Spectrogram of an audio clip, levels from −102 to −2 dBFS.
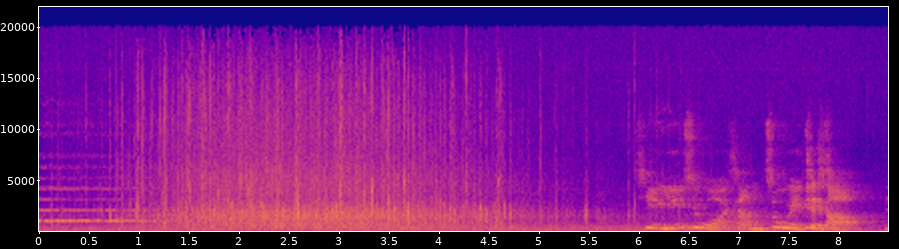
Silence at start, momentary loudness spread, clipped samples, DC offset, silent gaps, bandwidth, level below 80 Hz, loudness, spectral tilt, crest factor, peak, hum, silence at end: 0 s; 13 LU; under 0.1%; under 0.1%; none; over 20 kHz; -56 dBFS; -37 LUFS; -2.5 dB/octave; 24 dB; -14 dBFS; none; 0 s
